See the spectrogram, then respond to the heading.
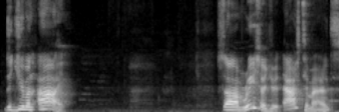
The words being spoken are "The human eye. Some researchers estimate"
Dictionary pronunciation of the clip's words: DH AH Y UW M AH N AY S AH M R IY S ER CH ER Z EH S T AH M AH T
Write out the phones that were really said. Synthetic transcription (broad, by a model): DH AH Y UW M AH N AY S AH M R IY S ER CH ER EH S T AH M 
